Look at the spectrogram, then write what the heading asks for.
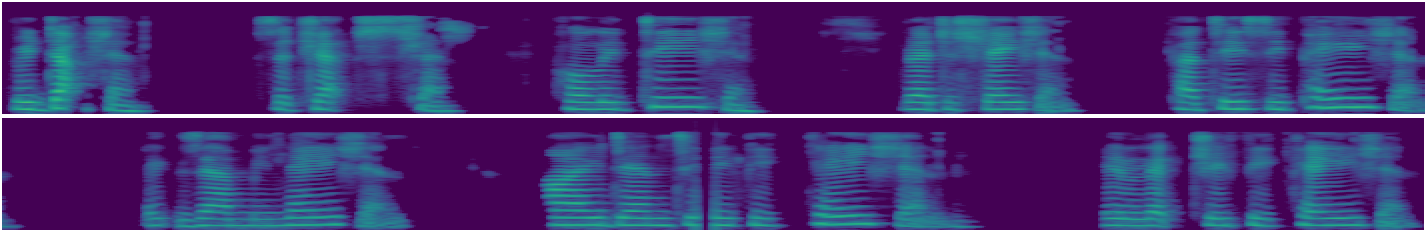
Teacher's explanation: For these words, we put the stress on the second last syllable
